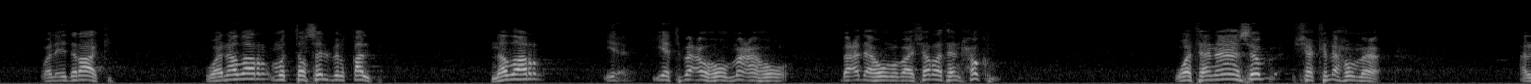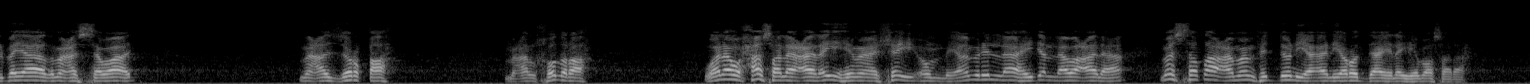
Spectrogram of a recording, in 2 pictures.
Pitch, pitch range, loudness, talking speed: 185 Hz, 165-210 Hz, -28 LUFS, 70 wpm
